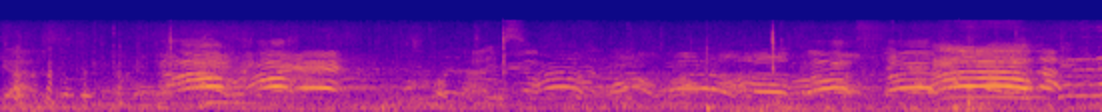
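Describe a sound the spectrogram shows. Young people shout and cheer excitedly nearby, outdoors.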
